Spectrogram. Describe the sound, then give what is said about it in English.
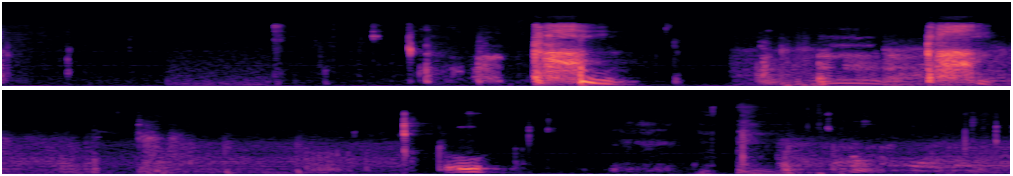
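Throat clearing and coughing from someone with something stuck in their throat: two loud, harsh coughing bursts among quieter throat and mouth noises, with brief voices nearby. “I got something stuck in my throat.”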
